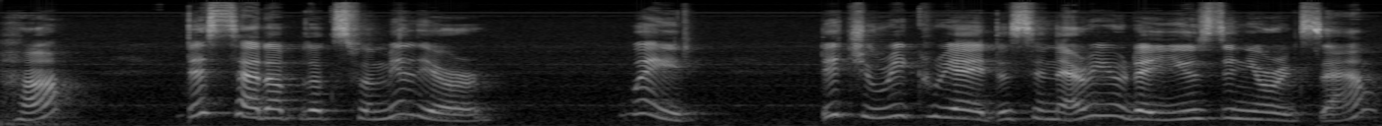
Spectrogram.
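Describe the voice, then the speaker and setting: A man's voice: very high voice, animated, unhurried, fairly bright tone, full character voice. An actor playing an earnest, frustrated teenage boy at a military academy in a comic fan dub. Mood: cheeky, animated.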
